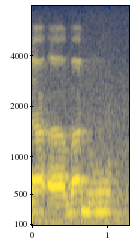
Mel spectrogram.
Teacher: حمزہ کے اوپر کھڑی زبر ہے اس کو ایک الف کے برابر لمبا کریں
